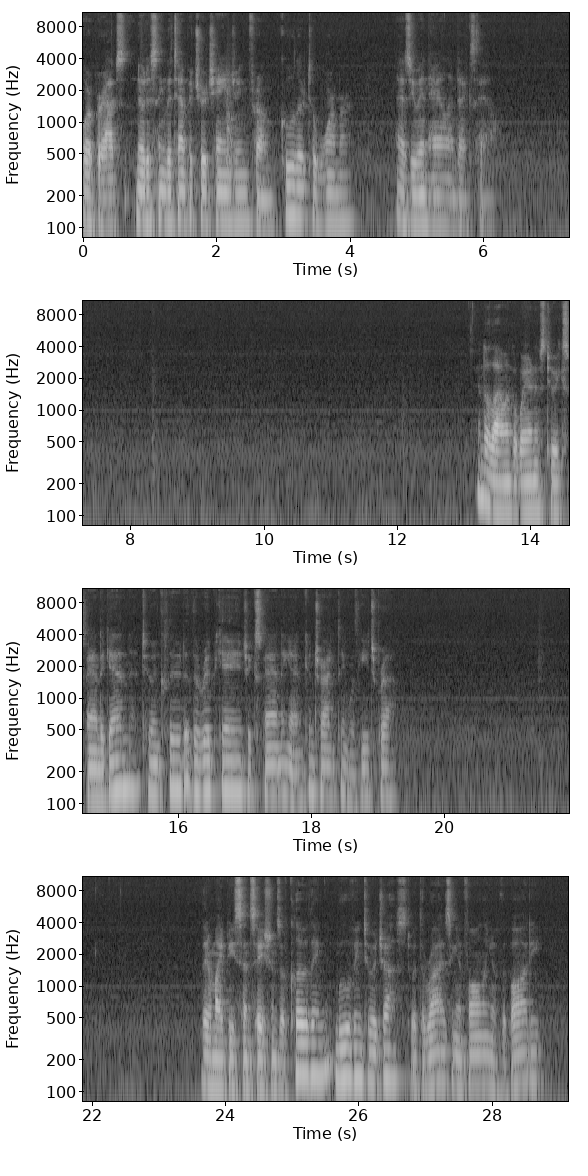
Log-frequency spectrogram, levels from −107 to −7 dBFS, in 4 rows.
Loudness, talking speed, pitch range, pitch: -40 LUFS, 100 wpm, 100-115 Hz, 105 Hz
